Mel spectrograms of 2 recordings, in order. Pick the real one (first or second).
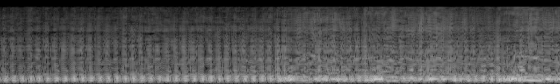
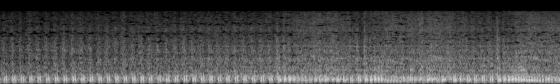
second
